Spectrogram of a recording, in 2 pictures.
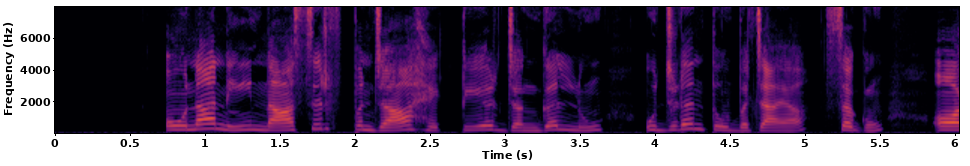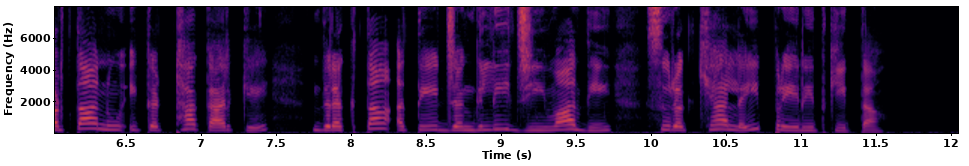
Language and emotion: Punjabi, neutral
